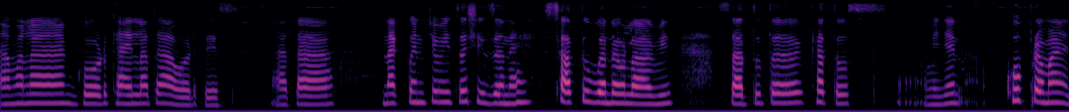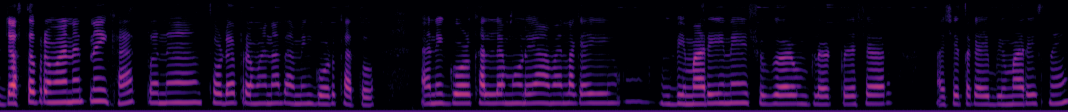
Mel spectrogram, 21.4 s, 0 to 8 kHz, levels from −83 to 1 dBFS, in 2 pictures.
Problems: low volume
